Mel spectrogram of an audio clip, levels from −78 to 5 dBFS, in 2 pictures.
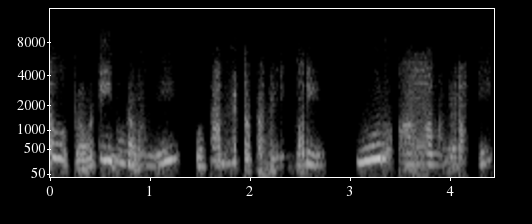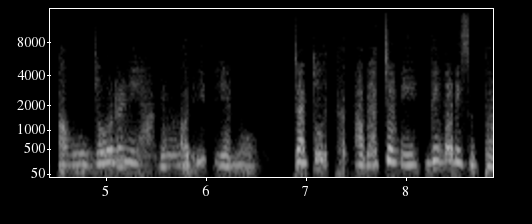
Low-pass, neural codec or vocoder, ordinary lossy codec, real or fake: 14.4 kHz; codec, 44.1 kHz, 0.9 kbps, DAC; AAC, 64 kbps; fake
